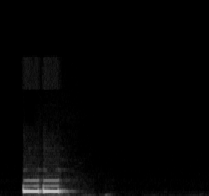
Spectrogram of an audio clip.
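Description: Two short phone-line beeps in quick succession at one steady pitch, about half a second in all.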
